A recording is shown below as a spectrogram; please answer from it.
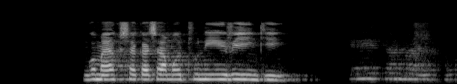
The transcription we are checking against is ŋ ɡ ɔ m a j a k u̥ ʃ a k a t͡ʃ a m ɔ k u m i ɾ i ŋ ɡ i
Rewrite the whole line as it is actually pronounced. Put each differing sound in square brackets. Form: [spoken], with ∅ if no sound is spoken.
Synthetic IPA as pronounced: ŋ ɡ ɔ m a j a k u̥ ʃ a k a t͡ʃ a m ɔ [t] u [n] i ɾ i ŋ ɡ i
